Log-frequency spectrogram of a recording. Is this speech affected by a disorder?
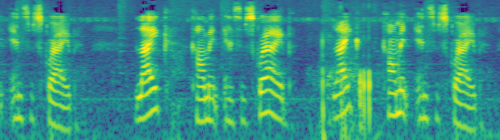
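No.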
